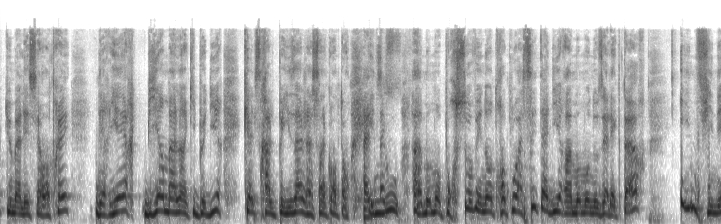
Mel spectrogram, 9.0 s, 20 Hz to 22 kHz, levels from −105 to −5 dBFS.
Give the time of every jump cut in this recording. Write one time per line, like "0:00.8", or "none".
none

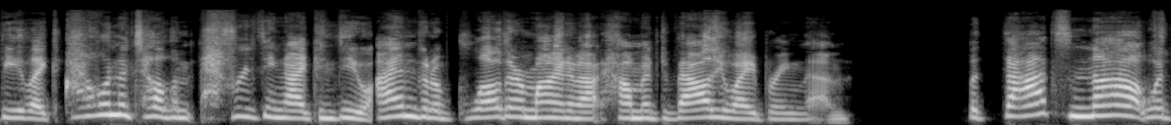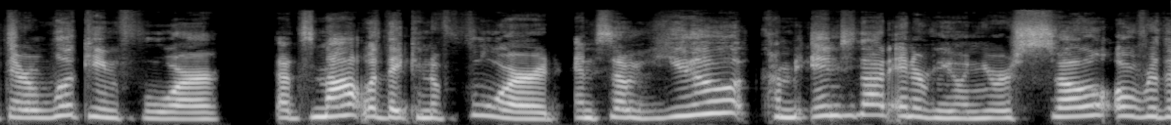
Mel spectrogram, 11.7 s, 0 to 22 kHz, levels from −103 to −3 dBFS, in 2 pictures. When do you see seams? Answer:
0:01.9

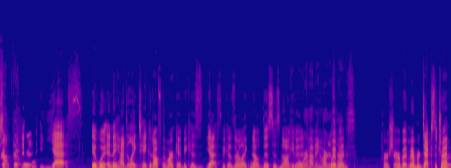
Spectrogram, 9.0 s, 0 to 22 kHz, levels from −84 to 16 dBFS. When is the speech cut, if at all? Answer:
none

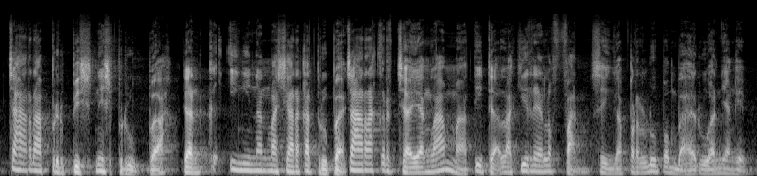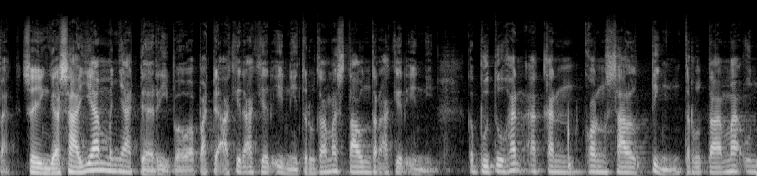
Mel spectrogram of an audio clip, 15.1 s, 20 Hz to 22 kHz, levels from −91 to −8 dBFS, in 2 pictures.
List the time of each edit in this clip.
0:01.7
0:03.5
0:07.6

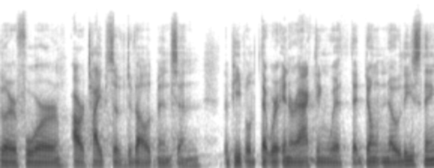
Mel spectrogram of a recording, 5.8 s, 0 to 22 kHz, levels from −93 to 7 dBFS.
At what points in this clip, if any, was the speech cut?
0:03.4

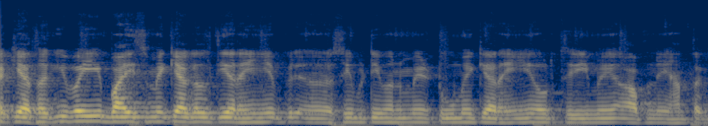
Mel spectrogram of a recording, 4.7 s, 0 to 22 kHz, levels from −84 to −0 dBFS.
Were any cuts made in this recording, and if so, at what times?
none

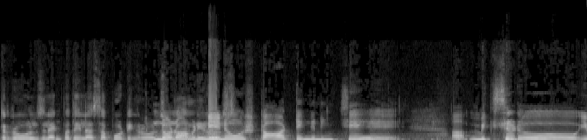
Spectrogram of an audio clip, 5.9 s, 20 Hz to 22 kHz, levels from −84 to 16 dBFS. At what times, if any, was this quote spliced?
none

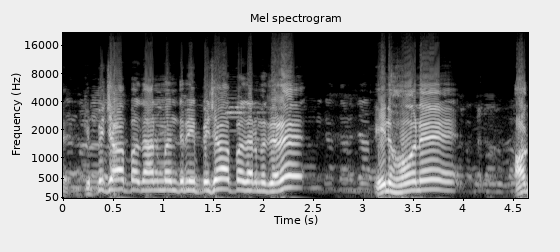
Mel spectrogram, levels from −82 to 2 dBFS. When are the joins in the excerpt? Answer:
none

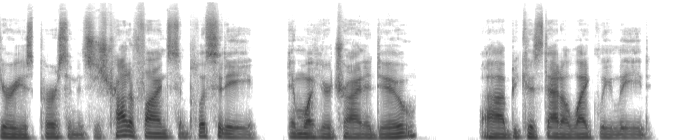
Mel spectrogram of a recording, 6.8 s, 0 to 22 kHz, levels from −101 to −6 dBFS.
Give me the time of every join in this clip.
0:01.4
0:02.7
0:05.5

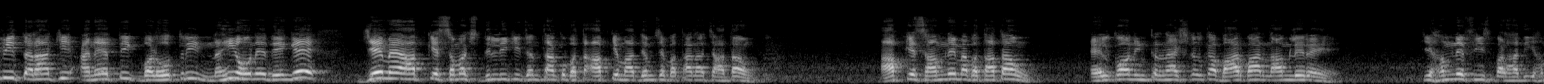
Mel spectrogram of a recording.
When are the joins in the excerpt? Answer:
none

